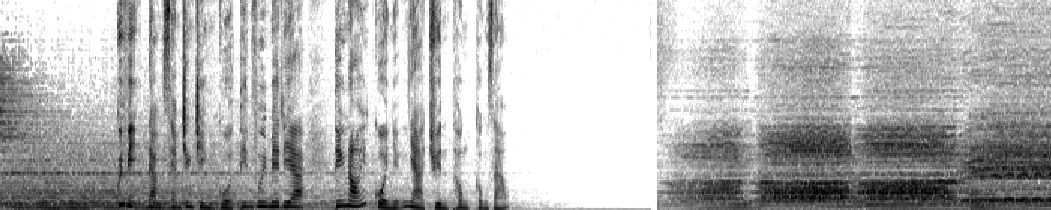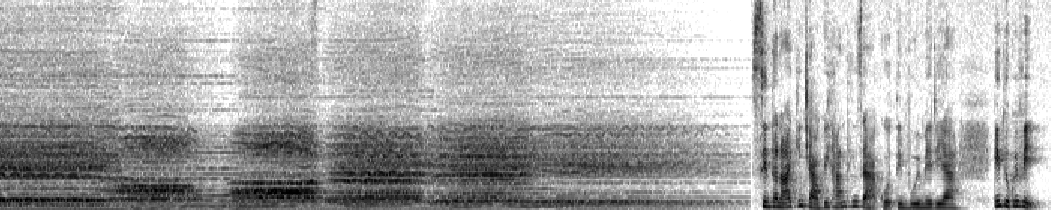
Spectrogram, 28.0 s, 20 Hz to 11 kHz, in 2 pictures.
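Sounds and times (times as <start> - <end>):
choir singing slow held chords: 0.0 - 2.7, 8.8 - 24.0.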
